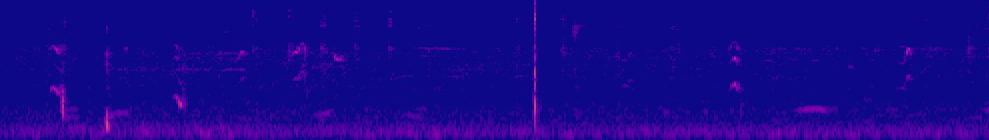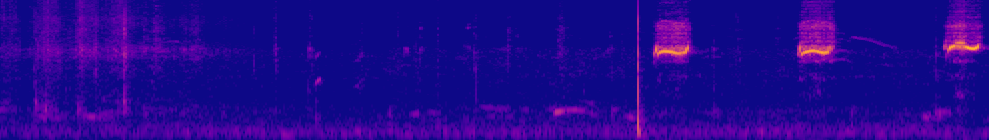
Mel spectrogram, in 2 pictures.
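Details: Grey francolin calling: after a near-silent stretch with faint ticks and taps, three loud, clear, high notes ring out in the last two seconds, spaced roughly a second apart.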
